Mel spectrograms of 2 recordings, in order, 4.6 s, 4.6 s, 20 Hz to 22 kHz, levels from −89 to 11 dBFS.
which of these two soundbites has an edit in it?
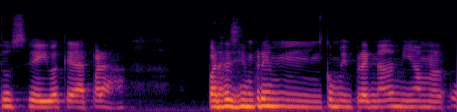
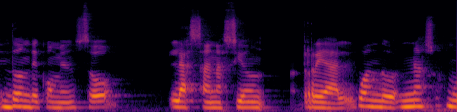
second; 1 cut; at 3.5 s

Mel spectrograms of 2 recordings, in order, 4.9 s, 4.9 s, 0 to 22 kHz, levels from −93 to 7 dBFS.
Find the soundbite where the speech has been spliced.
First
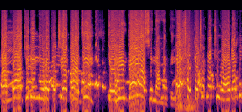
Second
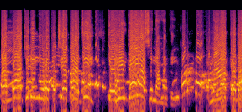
first; 1 cut; at 3.5 s

